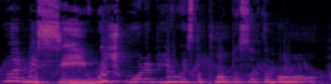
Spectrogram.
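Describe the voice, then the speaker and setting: A woman voicing a cold, mocking male alien invader who speaks slowly and taunts his captives. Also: very high voice, expressive, warm tone, roomy sound, voice pushed up. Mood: menacing. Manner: slow, sneering, taunting.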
